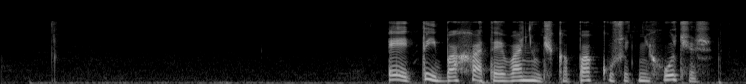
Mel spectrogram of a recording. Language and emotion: Russian, angry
